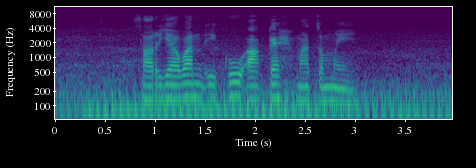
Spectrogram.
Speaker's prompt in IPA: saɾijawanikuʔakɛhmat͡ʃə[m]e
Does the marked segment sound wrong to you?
no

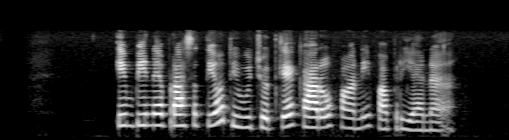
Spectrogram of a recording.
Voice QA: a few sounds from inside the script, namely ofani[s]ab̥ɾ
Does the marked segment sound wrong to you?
yes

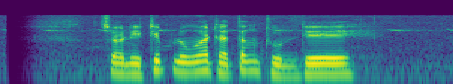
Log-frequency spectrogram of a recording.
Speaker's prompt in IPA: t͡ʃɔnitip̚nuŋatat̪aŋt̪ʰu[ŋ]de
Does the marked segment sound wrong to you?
yes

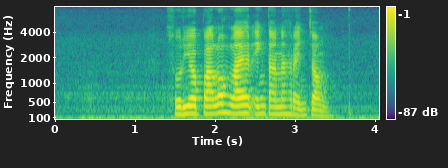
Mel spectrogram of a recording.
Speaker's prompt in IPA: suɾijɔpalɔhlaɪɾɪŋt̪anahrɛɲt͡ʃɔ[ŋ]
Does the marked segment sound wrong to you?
no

